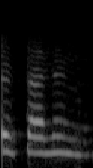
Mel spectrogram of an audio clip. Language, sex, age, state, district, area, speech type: Marathi, female, 18-30, Maharashtra, Aurangabad, rural, conversation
